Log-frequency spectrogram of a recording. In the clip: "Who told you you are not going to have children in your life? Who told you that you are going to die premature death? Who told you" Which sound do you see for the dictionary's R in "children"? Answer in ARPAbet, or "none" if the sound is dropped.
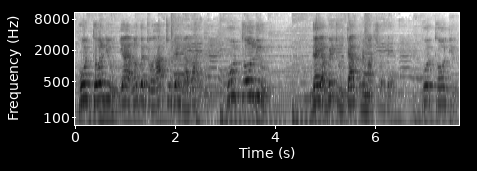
none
